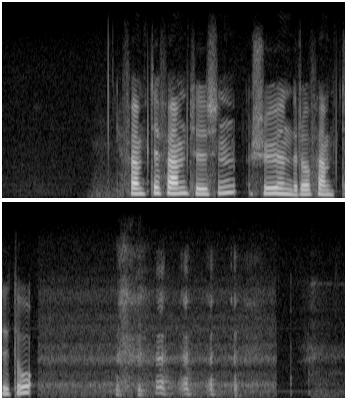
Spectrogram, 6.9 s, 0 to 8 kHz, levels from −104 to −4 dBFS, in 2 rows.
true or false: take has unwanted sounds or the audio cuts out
true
